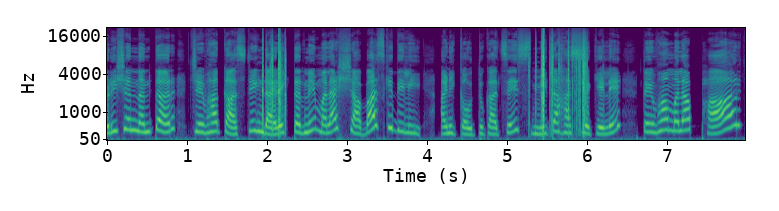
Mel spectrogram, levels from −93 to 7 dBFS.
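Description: From 1.94 to 2.26 s, and again from 5.27 to 6.01 s, a dense, uneven scratching rides over the speech at roughly the same loudness. This is cable scratch noise, likely from a worn cable, plug or control being moved so its contact resistance jumps about rapidly. Unlike steady crackle or isolated clicks, it comes in short irregular bursts that start and stop with the movement, and the speech underneath continues without gaps.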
